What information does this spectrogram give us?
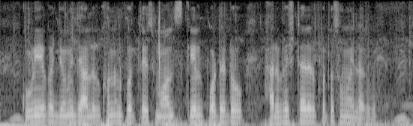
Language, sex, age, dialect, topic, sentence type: Bengali, male, 18-24, Jharkhandi, agriculture, question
